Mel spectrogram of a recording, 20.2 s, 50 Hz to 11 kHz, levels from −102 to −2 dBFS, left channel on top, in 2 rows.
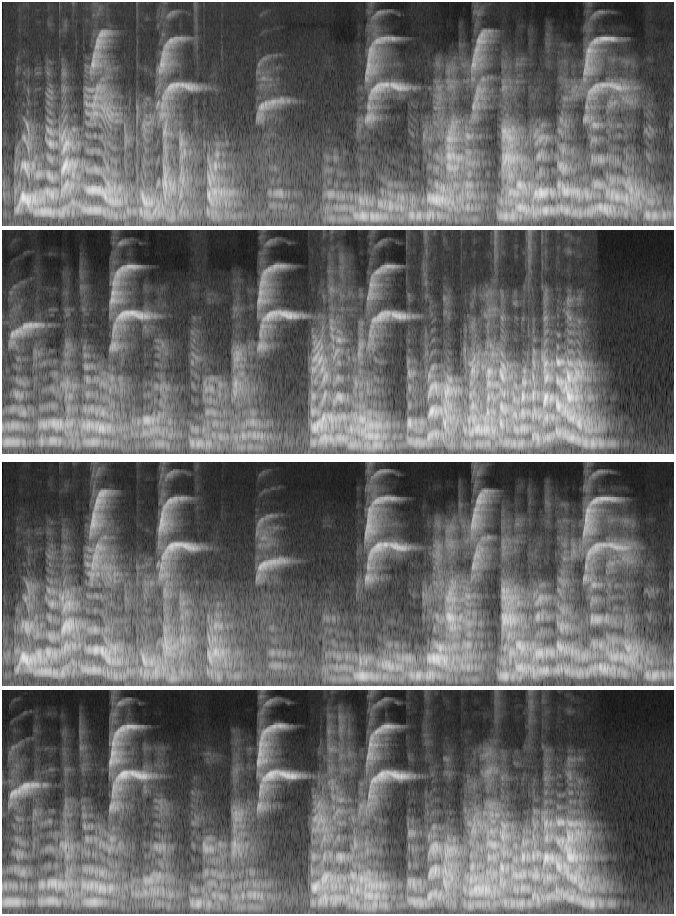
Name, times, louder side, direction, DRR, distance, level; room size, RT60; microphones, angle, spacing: voice 1, 0.2-2.8 3.1-3.5 5.3-5.7 6.1-6.4 7.4-7.7 9.6-9.9 12.9-13.2 14.7-15.8 16.1-19.0, left 2 dB, 35° left, 4 dB, 0.4 m, -23 dB
sound 1, 1.3-1.6 2.3-2.9 3.8-4.2 5.4-6.0 7.0-7.3 8.7-9.3 10.2-10.5 11.7-12.2 13.9-14.5 15.5-16.1, right 2 dB, 85° right, 1.1 m, -24 dB
voice 2, 4.8-7.1 7.5-9.5 10.1-12.6 13.1-14.0 14.8-15.8 16.7-17.5, equal, 40° right, -4 dB, 1.1 m, -27 dB
4.1 x 2.1 x 4.5 m, 0.89 s
head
